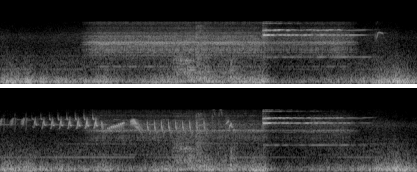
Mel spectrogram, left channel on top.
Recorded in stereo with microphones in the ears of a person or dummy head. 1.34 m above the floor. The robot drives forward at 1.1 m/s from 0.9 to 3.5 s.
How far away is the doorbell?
About 3 m.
